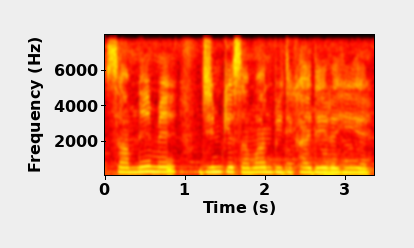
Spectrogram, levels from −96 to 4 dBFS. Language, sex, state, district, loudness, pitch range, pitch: Hindi, female, Arunachal Pradesh, Papum Pare, -16 LUFS, 255-275 Hz, 265 Hz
